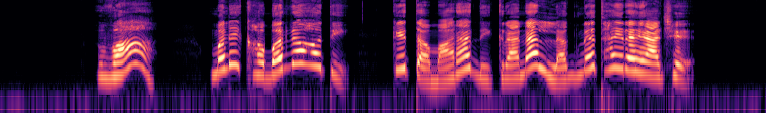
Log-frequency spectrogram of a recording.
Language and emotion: Gujarati, surprised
